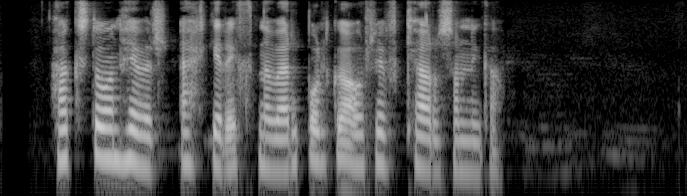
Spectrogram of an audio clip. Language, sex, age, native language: Icelandic, female, 40-49, Icelandic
